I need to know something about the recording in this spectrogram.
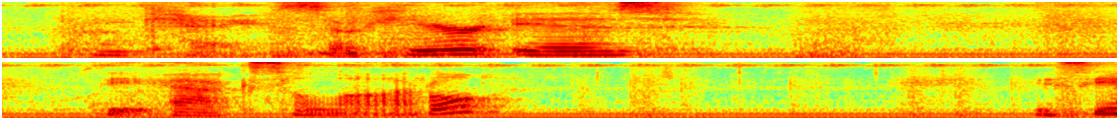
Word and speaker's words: axolotl: So I always tell people, I love my axie, not a little, but a lotl.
